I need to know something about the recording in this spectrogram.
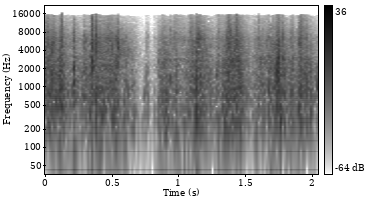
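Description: Crinkling and rustling of a thin wrapping bag being handled in the hands as a camcorder is unwrapped from it, a run of irregular crackles with a brief lull partway through.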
